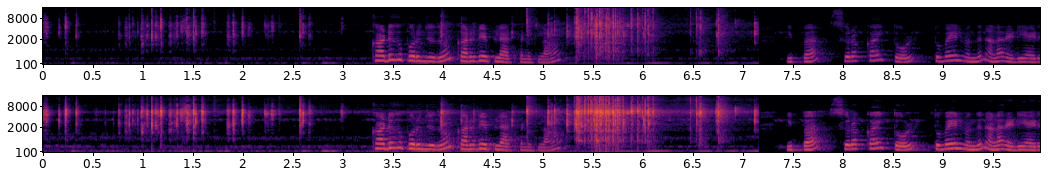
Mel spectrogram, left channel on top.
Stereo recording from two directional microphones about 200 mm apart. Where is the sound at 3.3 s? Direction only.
25° left (ahead or behind).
